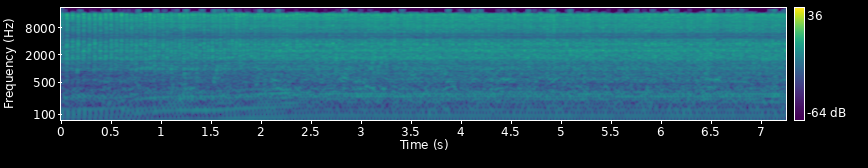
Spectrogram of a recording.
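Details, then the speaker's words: Small single-cylinder engine on a Frontier OS18 sawmill, started cold on choke after a blade change: it runs fast and steady with a slightly uneven beat while cold. Otherwise normal cold running. "All right, we're going to crank this thing up and see what it sounds like. Choke. Uh-oh, a little cold."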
